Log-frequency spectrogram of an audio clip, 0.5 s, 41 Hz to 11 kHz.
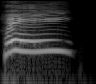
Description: Npc Catattack Sound Effect
npc-catattack-2.mp3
